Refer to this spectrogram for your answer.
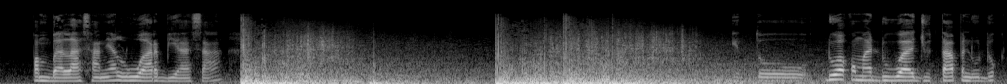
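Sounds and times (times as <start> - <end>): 
speech: 0.4 - 2.5, 7.6 - 10.0
bomb explosions in Gaza: 2.4 - 9.4.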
